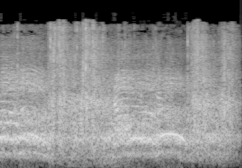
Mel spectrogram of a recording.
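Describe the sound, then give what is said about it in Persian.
A large crowd of Esteghlal football fans in Tehran shouts together in unison, a loud, sustained roar of many voices with rising and falling chanted tones for a couple of seconds. “در تهران طرفداران تیم استقلال یک صدا فریاد زدند.”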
